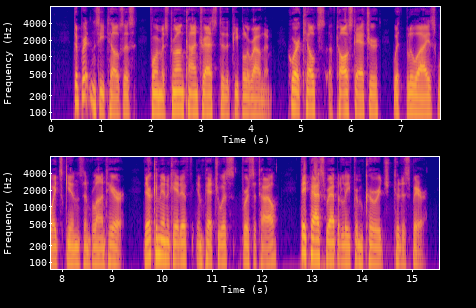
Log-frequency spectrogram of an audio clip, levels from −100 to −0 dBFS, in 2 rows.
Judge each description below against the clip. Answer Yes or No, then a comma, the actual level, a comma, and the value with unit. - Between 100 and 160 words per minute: Yes, average, 155 wpm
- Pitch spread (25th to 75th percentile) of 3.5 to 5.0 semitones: No, average, 2.7 semitones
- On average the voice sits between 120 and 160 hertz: No, low, 105 Hz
